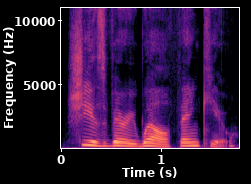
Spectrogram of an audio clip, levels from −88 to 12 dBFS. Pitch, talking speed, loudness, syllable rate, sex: 220 Hz, 200 wpm, -15 LUFS, 4.2 syllables/s, female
